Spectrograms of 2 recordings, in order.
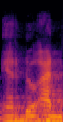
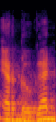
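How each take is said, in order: First: The g sound in the middle is silent. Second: The g sound in the middle is pronounced. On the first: This is how Turkish people say it. The speaker calls it right. "Orang mereka bilang Erdogan" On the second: This is how locals read the written spelling. The speaker calls it wrong. "kalau kita kalau ngomong kan Erdogan ya, itu salah itu logatnya"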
